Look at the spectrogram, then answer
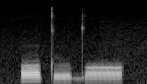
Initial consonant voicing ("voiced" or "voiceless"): voiceless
